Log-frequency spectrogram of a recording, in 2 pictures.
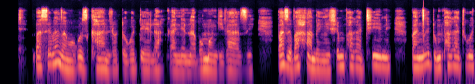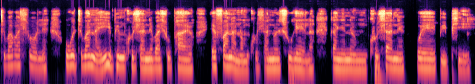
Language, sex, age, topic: North Ndebele, female, 25-35, health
